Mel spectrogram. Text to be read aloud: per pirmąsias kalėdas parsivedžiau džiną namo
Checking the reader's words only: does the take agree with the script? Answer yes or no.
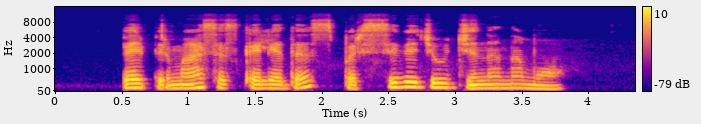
yes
